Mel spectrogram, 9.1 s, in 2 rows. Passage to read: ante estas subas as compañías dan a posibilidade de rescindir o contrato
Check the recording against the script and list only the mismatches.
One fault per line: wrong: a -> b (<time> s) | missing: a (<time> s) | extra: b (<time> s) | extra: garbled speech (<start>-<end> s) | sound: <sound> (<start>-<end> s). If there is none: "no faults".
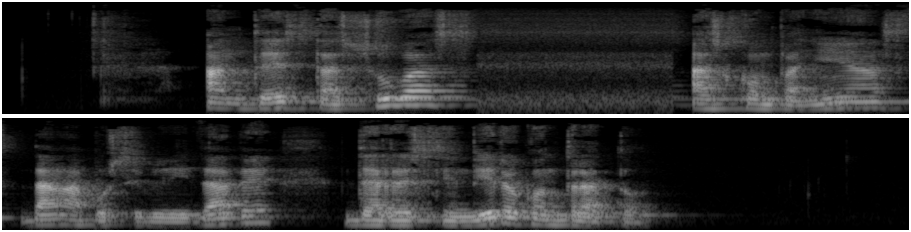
no faults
